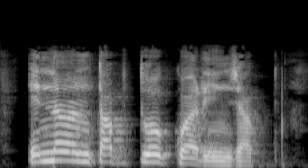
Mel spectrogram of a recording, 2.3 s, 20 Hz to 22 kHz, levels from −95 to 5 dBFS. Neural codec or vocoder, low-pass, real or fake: none; 7.2 kHz; real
